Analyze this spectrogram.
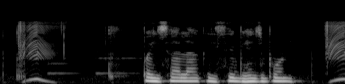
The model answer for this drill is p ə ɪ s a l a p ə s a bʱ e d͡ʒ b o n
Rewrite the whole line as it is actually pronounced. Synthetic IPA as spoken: p ə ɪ s a l a k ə s e bʱ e d͡ʒ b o n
